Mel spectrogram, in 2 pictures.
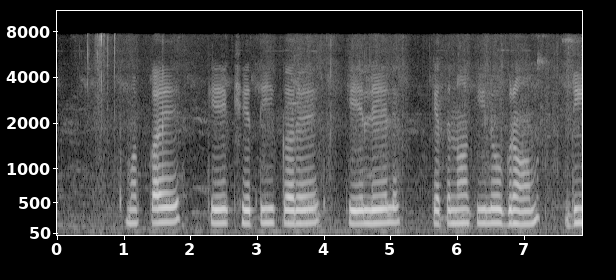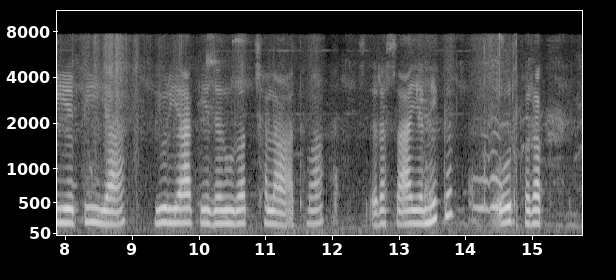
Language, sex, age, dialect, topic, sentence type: Maithili, female, 41-45, Eastern / Thethi, agriculture, question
